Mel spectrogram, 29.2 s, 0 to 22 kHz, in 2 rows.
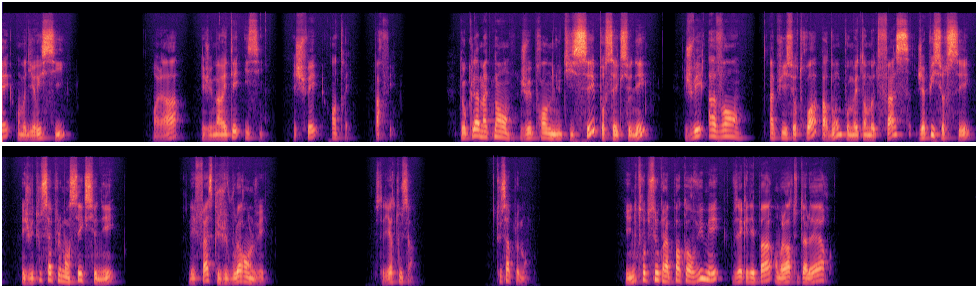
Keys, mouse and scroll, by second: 5.0 Return, 8.6 c, 10.9 Escape, 12.0 3, 14.0-18.0 middle drag, 14.0 c.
